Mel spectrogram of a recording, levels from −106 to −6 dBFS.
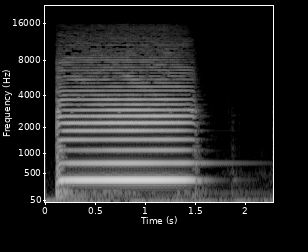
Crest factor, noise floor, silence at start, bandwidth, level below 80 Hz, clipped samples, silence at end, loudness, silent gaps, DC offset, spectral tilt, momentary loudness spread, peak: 10 dB; -65 dBFS; 0.1 s; 10 kHz; -64 dBFS; under 0.1%; 0.7 s; -27 LUFS; none; under 0.1%; -3.5 dB/octave; 8 LU; -18 dBFS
